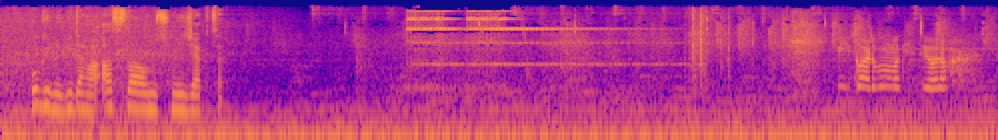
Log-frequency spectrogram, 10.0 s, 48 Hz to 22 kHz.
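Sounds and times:
speech: 0:00.3 - 0:02.4, 0:08.6 - 0:09.8
telephone ringing in an electronic tone: 0:04.0 - 0:07.4.

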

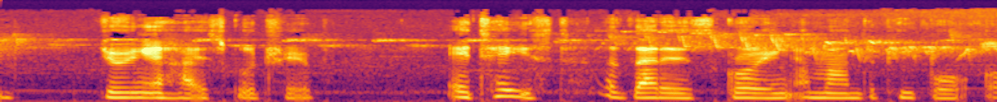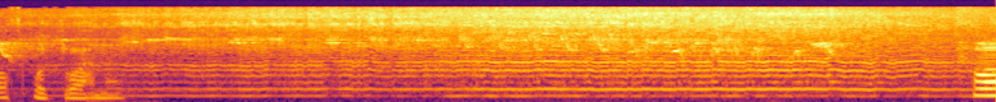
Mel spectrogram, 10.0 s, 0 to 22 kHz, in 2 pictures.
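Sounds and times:
speech: 0:00.0 - 0:05.8
beekeeper's bees buzzing in Botswana: 0:04.8 - 0:09.9.

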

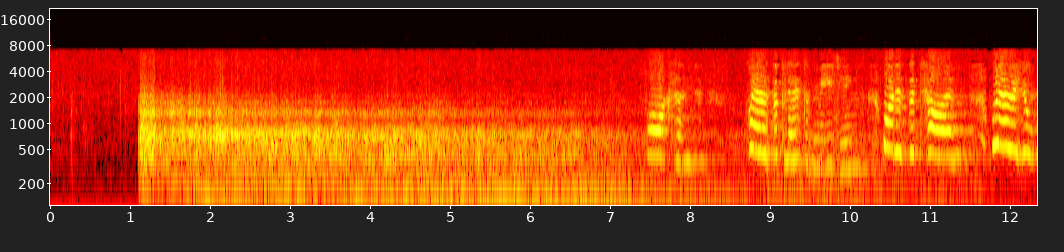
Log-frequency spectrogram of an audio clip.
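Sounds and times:
heavy continuous low rumble of storm thunder: 0:01.1 - 0:10.4
loud crack of thunder: 0:01.1 - 0:11.6
speech: 0:09.1 - 0:12.3.

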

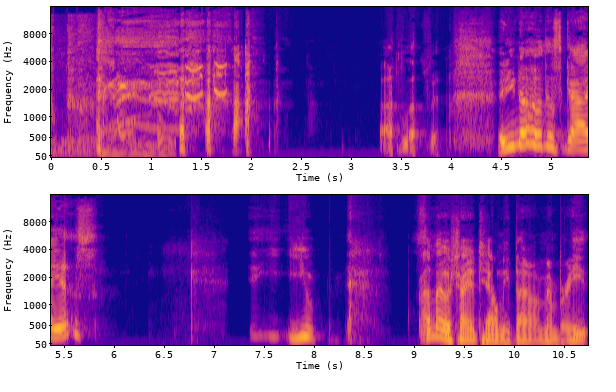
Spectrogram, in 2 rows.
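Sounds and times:
person coughing and choking from something stuck deep in the throat: 0:00.0 - 0:02.2, 0:08.3 - 0:08.8
laughter: 0:00.1 - 0:02.4, 0:03.3 - 0:04.0
speech: 0:01.3 - 0:02.0, 0:03.4 - 0:05.9, 0:07.4 - 0:10.7.

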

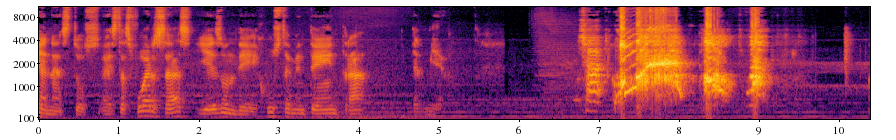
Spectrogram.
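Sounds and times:
speech: 0:00.0 - 0:05.2, 0:06.8 - 0:07.7
children screaming in a recorded video clip: 0:07.1 - 0:09.3.

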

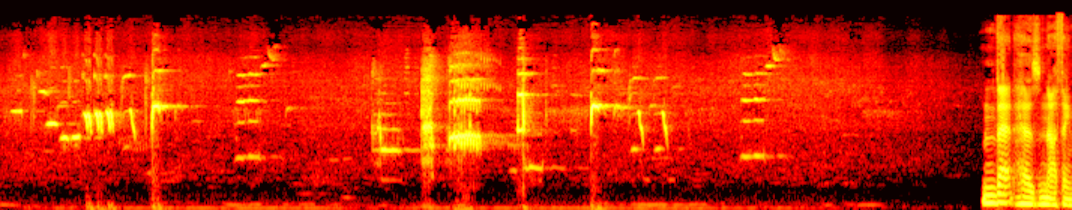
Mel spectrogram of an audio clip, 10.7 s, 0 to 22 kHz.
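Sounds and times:
tui singing a varied complex song: 0:00.0 - 0:09.7
speech: 0:09.8 - 0:10.7.

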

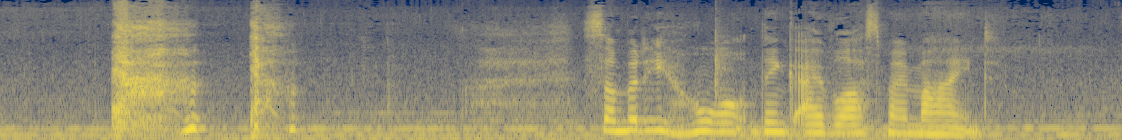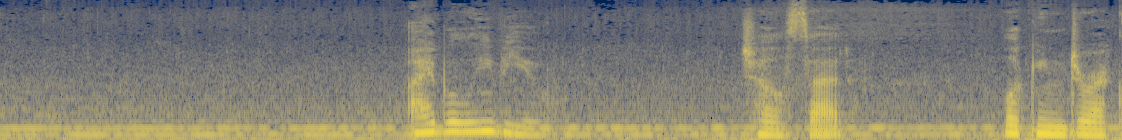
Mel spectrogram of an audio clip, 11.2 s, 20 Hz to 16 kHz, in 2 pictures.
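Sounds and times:
faint steady hum: 0:00.0 - 0:11.2
woman coughing: 0:00.6 - 0:01.6
speech: 0:00.9 - 0:01.1, 0:03.0 - 0:05.0, 0:07.7 - 0:08.6, 0:09.2 - 0:09.9, 0:10.6 - 0:11.2.

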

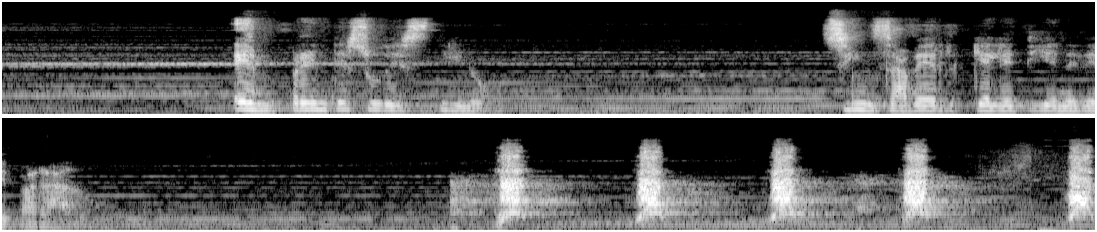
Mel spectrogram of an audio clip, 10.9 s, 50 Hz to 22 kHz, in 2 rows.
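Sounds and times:
speech: 0:01.2 - 0:02.6, 0:04.1 - 0:06.0
dog barking sharply: 0:07.7 - 0:10.9.

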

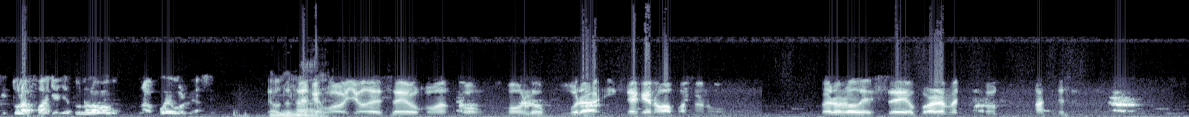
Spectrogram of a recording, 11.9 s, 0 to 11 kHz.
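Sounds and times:
low hiss: 0:00.0 - 0:11.8
speech: 0:00.8 - 0:02.0, 0:02.8 - 0:04.7
dog barking: 0:09.7 - 0:10.0, 0:11.1 - 0:11.5.

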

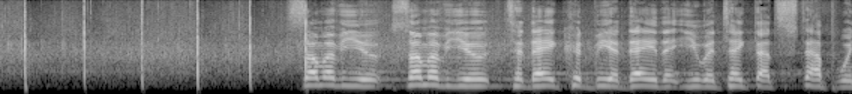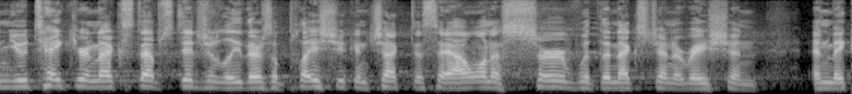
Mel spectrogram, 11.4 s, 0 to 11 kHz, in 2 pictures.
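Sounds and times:
sparse faint audience applause: 0:00.0 - 0:04.3
speech: 0:02.0 - 0:11.3.

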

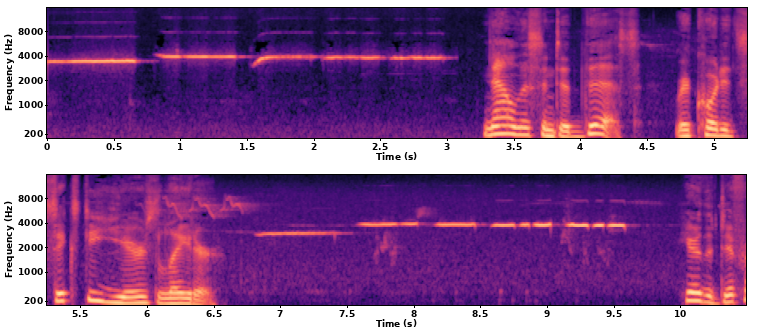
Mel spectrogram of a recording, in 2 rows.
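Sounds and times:
White-throated Sparrow song of pure whistles: 0:00.0 - 0:03.1, 0:06.5 - 0:09.7
speech: 0:03.3 - 0:06.6, 0:10.0 - 0:10.4.

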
